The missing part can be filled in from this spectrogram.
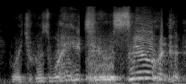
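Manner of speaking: loud, high, drawn-out punchline; comic exclamation. Real, not acted. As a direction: blurt it out slowly and loudly, about to laugh. Comic aside after girlfriend agrees.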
